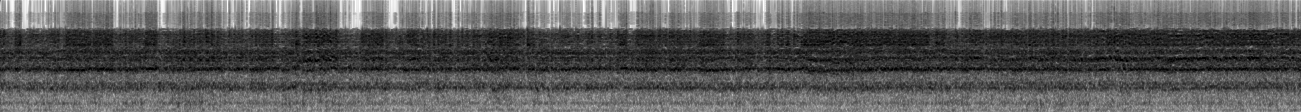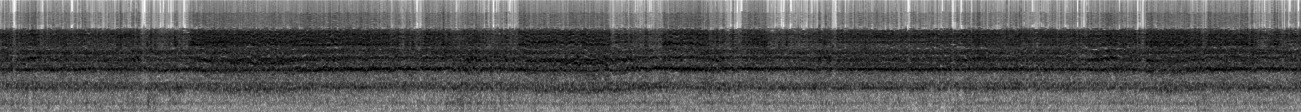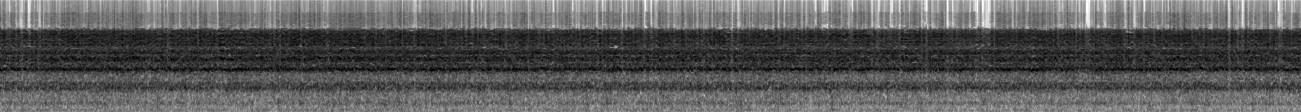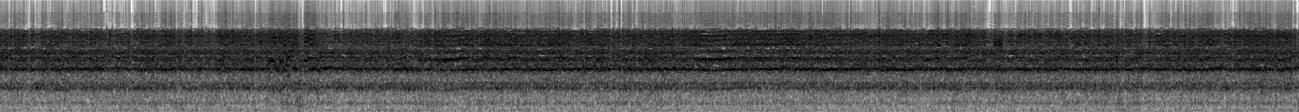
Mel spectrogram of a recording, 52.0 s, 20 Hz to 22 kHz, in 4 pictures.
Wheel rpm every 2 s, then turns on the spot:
230, 230, 230, 230, 230, 230, 230, 220, 230, 220, 230, 230, 230, 230, 230, 230, 240, 230, 240, 230, 230, 230, 230, 230, 230, 230.
none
